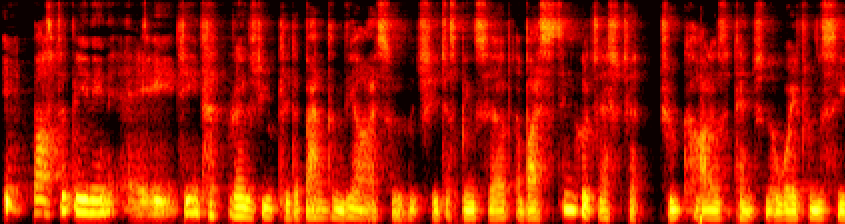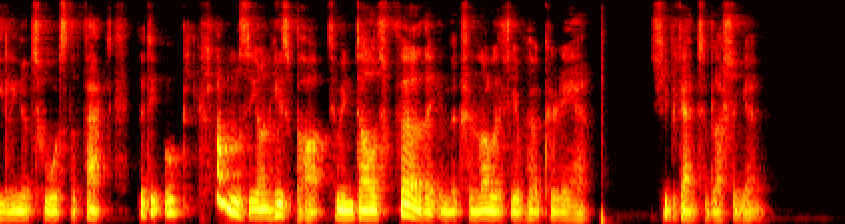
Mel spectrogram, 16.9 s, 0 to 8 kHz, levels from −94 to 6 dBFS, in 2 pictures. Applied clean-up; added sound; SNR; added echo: neural mask model DeepFilterNet 3.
